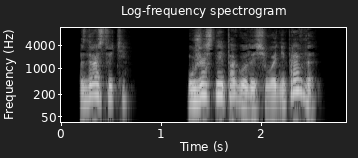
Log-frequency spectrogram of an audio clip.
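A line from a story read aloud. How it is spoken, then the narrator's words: Cheerful. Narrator (Russian): весело сказала Гермиона хозяину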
